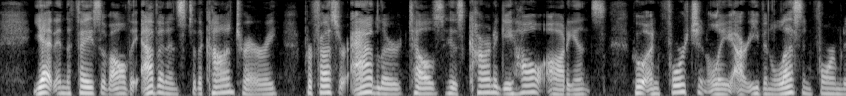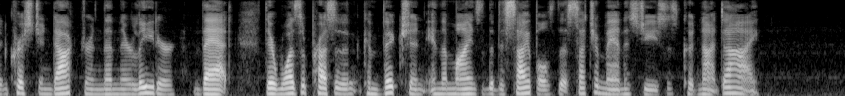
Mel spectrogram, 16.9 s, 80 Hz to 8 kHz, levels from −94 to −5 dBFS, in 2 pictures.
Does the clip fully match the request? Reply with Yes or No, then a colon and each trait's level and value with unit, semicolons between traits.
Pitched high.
No: medium, 160 Hz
